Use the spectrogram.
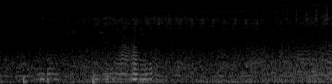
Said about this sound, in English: Oh, look at this! It's just, isn't it fabulous? The bees are just feasting on it.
